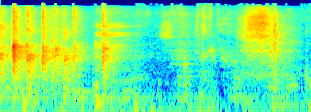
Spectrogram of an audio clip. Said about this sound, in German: Super. Applaus für die zwei. Danke vielmals.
